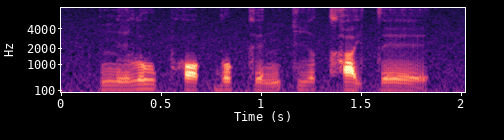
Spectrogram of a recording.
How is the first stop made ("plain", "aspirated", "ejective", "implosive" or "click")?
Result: aspirated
